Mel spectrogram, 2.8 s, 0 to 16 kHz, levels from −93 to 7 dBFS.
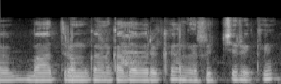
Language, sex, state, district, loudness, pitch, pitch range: Tamil, male, Tamil Nadu, Kanyakumari, -22 LUFS, 130 Hz, 125-135 Hz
